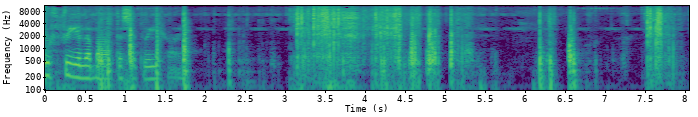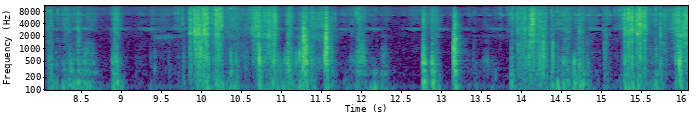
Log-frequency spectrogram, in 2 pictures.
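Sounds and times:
cards being shuffled: 7.5 - 8.2, 9.8 - 11.4, 13.8 - 16.0.

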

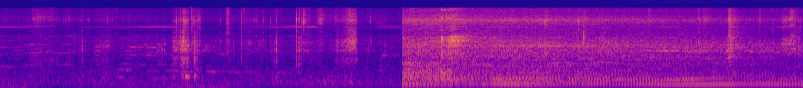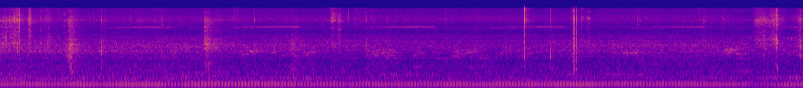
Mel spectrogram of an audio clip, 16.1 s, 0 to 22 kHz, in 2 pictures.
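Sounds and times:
generator engine drone: 3.9 - 16.0.

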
